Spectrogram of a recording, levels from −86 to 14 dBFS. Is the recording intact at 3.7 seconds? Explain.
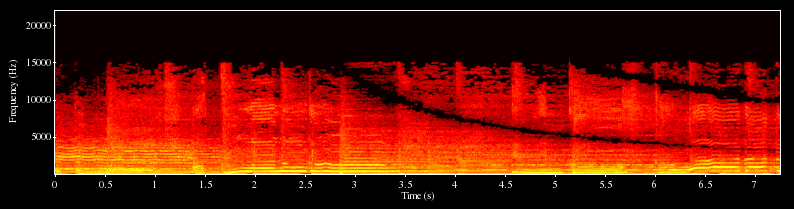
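No. At 3.7 seconds the channels are drifting apart, as they do throughout. Two clocks differing by around 30 ppm let the inter-channel delay slide toward roughly 0.15 ms, so mono sums give slow flanging, seen on a spectrogram as comb notches gliding through the spectrum.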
